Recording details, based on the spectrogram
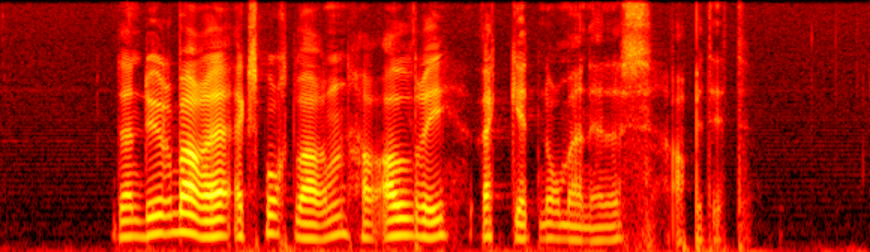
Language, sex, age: Norwegian, male, 46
